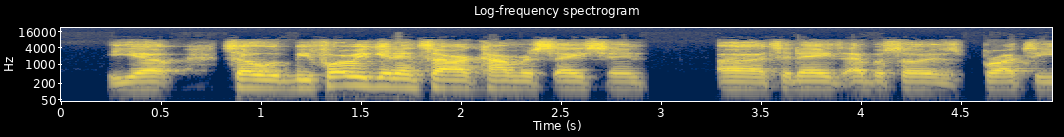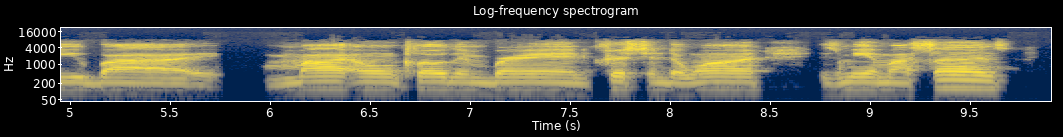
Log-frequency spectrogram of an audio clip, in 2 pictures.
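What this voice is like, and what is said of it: Rough, strained voice. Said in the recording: “I'm surprised I still have a voice ... my voice is a little sketchy”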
